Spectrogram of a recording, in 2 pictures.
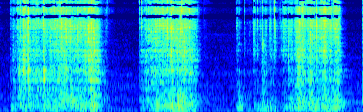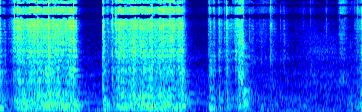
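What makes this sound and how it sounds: A white silicone spatula's flat side is rubbed across the textured base of a round, dark non-stick metal fluted tart tin that still holds crumbs. Several bursts of broadband scraping and rasping, each about a second long with brief pauses between them, fade to quieter rubbing at the end.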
